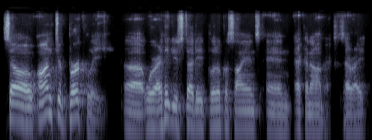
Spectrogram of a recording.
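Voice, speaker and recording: A man's voice: fairly low pitch, normal speed. A man hosting an interview, asking friendly questions with light jokes. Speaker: interview host. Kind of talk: casual interview conversation.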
